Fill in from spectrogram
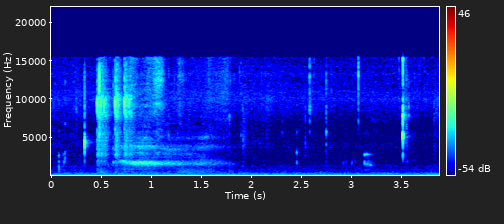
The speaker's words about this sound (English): Sorry, I'm taking a drink. It's just water. It's not a cold brew.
